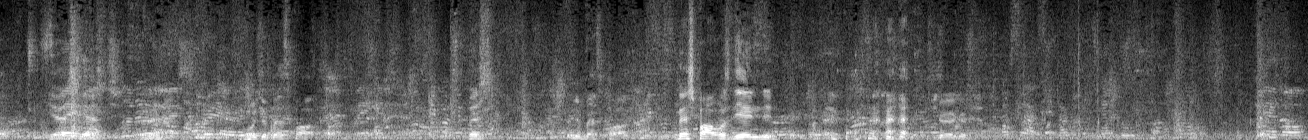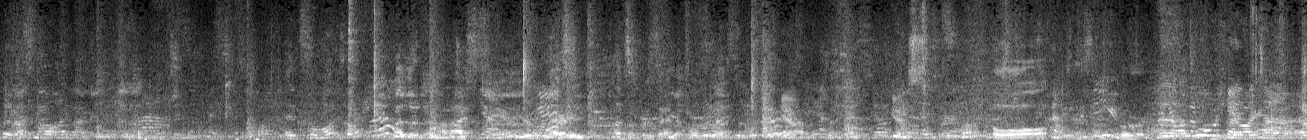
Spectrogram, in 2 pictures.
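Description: A crowd of men and women chatter all around.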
